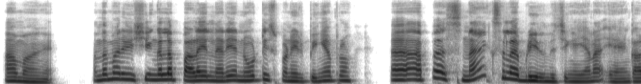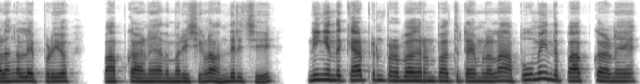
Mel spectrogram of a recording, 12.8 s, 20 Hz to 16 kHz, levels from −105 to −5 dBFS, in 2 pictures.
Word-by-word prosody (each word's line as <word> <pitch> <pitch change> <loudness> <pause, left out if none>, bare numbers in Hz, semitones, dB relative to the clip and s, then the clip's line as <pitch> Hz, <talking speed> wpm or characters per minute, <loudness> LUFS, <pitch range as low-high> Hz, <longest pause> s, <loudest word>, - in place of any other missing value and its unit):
ஆமாங்க. 145 -7 0 0.5
அந்த 205 +3 0
மாரி 255 -1 +2
விஷயங்கள்லாம் 225 +1 +1
பழைய 190 +2 +5
நெறைய 195 +4 +2
நோட்டீஸ் 205 +3 -2
பண்ணியிருப்பீங்க. 165 -1 -1
அப்புறம் 190 -1 -4 0.4
அ - - +6 0.2
அப்ப 220 +7 0 0.2
ஸ்நாக்ஸ்லாம் 250 - +1
எப்படி 185 0 +4
இருந்துச்சுங்க? 150 -2 -2
ஏன்னா 170 +4 -1 0.2
என் 140 +2 -4
காலங்கள்ல 165 +2 +2
எப்படியோ 165 0 -1 0.4
பாப்கார்னூ 155 +1 0
அந்த 150 -1 -2
மாரி 155 0 +1
விஷயங்கள்லாம் 155 0 -1
வந்துருச்சு. 160 -2 -3 0.5
நீங்க 225 +1 +3
இந்த 210 0 +1
கேப்டன் 205 +1 +1
பிரபாகரன் 180 -1 +1
பார்த்த 170 0 -3
டைம்லலாம் 165 +2 0
அப்பவுமே 230 - 0
இந்த 215 -2 0
பாப்கார்னு 170 -1 +1
175 Hz, 150 wpm, -23 LUFS, 160-205 Hz, 0.5 s, அ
